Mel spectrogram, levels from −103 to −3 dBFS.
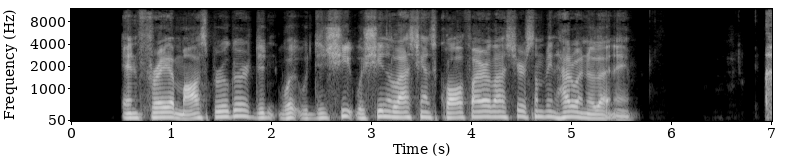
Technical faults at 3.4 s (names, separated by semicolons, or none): none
